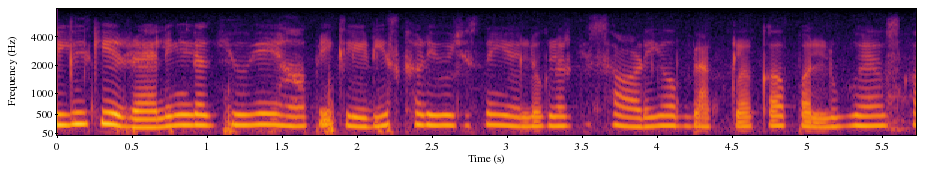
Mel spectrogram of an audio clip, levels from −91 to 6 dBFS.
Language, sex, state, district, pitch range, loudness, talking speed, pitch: Hindi, female, Chandigarh, Chandigarh, 220-250 Hz, -16 LUFS, 270 wpm, 235 Hz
